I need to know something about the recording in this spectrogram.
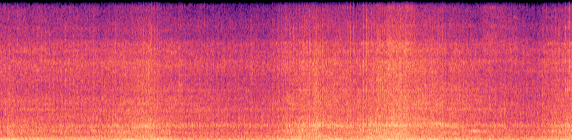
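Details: Honda Scoopy FI scooter after CVT repair: idling and revving smoothly, pitch rising and falling cleanly without judder or rattle; CVT previously rough and sluggish at low rpm, now responsive and normal.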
